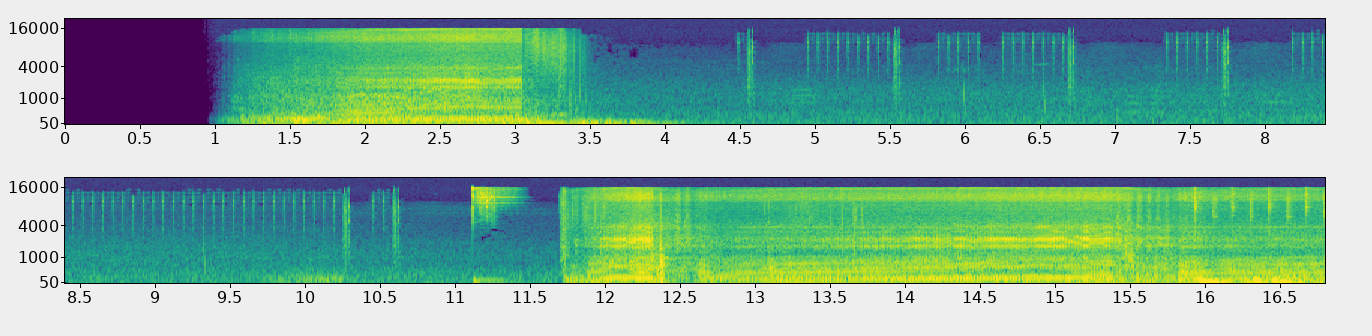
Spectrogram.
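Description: A car engine revs and roars as it accelerates.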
